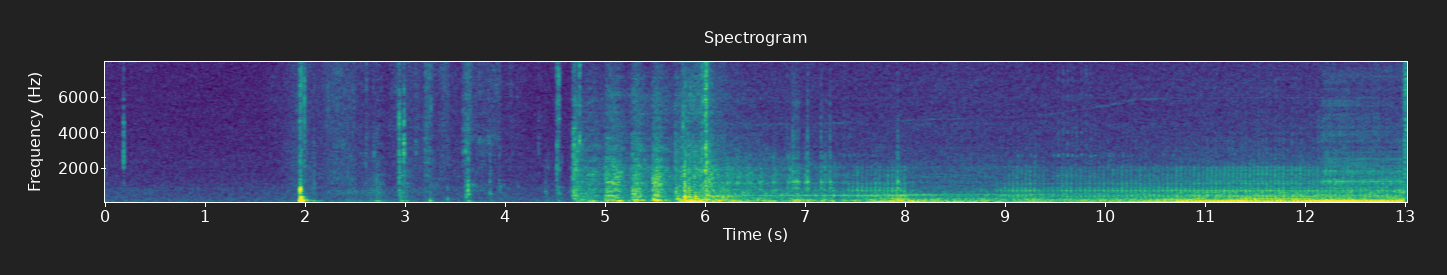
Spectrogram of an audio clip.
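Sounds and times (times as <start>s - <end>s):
car engine starting: 4.7s - 13.0s
car starter cranking: 4.7s - 13.0s.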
